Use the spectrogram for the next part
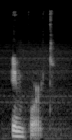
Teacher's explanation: if we are using this word as a noun the pronunciation normally goes on the first syllable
